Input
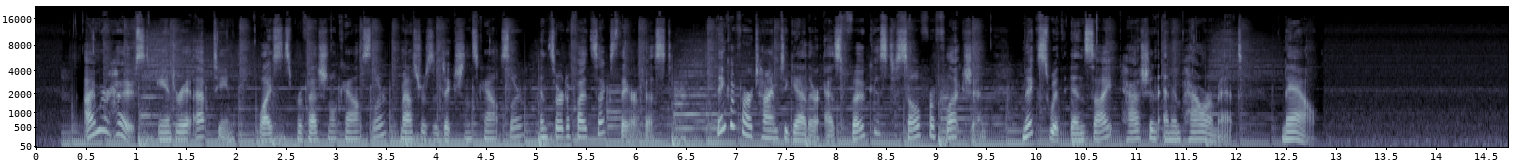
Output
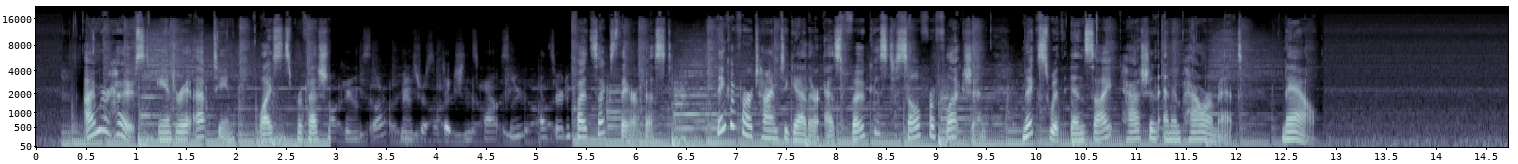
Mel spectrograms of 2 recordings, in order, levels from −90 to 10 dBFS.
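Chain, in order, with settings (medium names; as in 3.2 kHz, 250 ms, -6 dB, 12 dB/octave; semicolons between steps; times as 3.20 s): 2.94–5.36 s: talking filter a-i 1.9 Hz; trim +9 dB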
